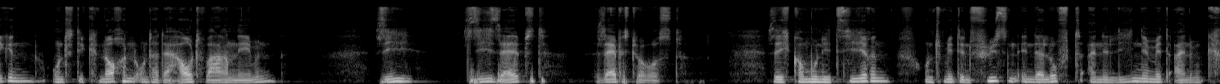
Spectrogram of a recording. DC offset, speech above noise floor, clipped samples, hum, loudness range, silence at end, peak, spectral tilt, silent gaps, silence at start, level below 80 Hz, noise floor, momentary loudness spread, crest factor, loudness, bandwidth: under 0.1%; 39 dB; under 0.1%; none; 3 LU; 0 s; -6 dBFS; -6.5 dB/octave; none; 0 s; -58 dBFS; -64 dBFS; 10 LU; 20 dB; -26 LUFS; 16 kHz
